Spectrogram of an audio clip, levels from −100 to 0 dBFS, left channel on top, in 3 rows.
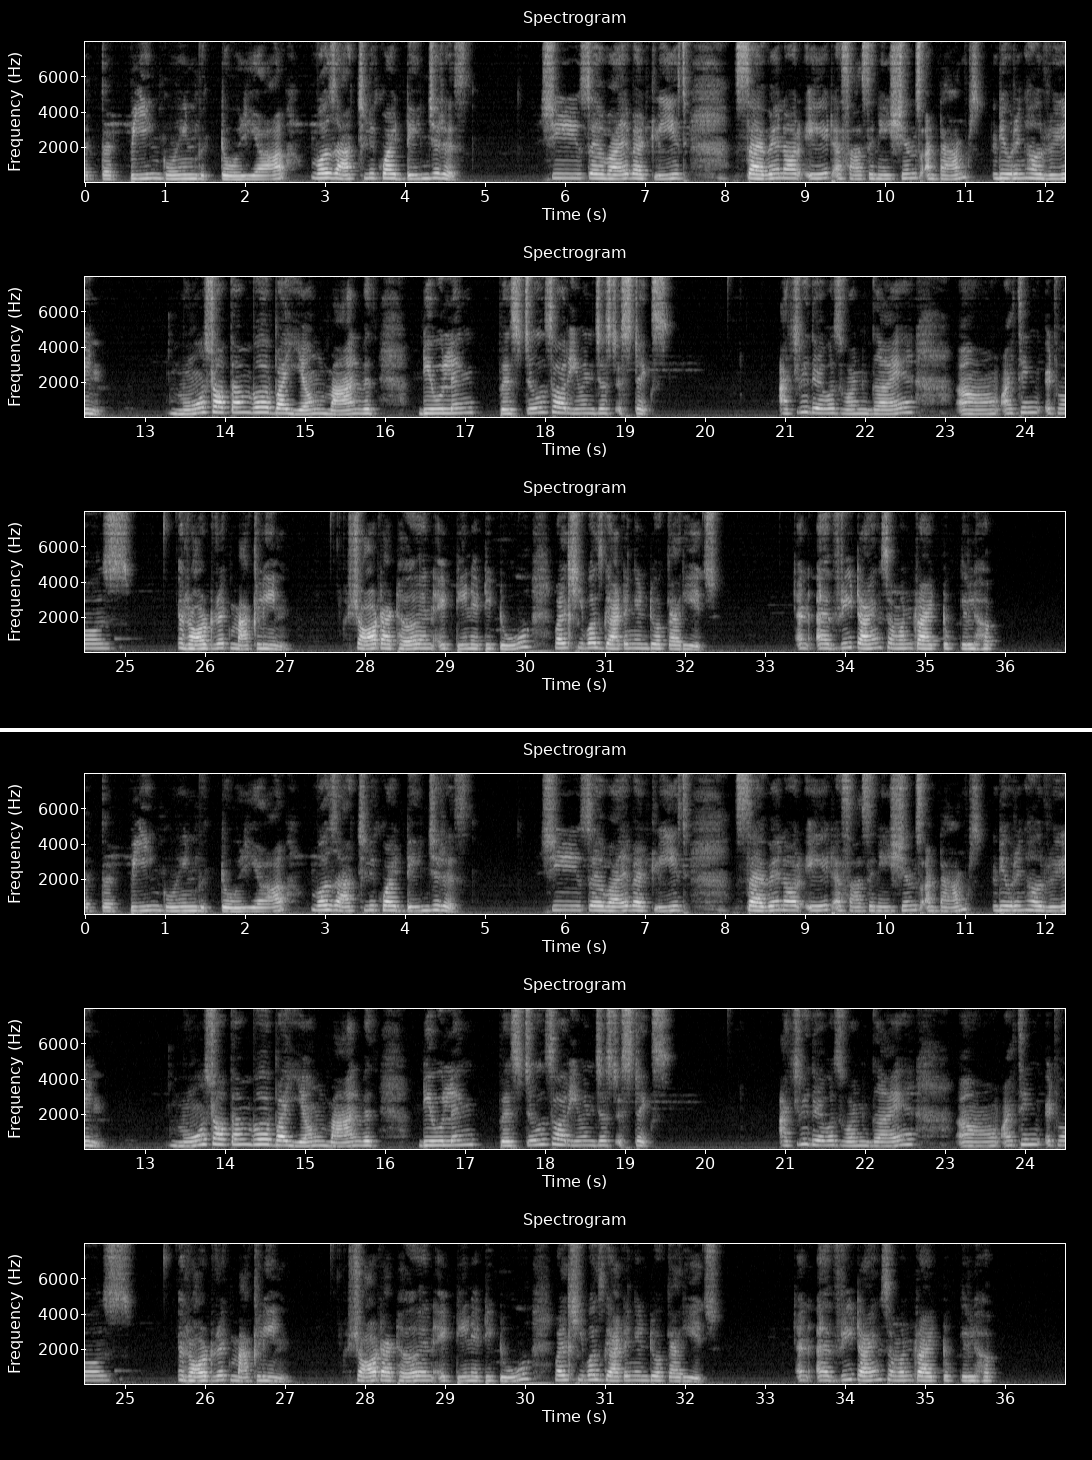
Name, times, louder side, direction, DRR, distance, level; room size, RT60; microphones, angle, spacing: voice 1, 0.0-4.7 5.7-12.4 13.3-17.1 17.4-19.5 20.9-25.0 25.7-27.1 27.8-32.4 33.4-35.8, left 2 dB, 30° left, 0.6 m, -26 dB
5.4 x 2.0 x 4.6 m
head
